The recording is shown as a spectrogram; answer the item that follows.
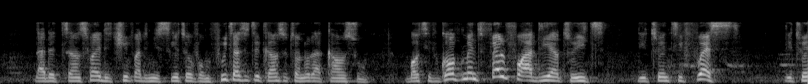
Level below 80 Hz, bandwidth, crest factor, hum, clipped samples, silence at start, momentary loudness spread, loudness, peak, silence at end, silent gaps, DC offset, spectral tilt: -64 dBFS; 7.8 kHz; 18 dB; none; under 0.1%; 0.35 s; 11 LU; -25 LUFS; -6 dBFS; 0 s; none; under 0.1%; -4 dB/octave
